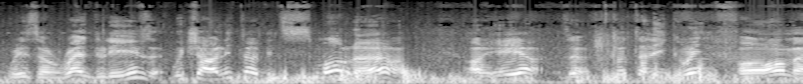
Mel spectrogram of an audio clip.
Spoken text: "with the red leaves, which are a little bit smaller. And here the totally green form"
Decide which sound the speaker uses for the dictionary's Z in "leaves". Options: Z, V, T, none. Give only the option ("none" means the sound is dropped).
Z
